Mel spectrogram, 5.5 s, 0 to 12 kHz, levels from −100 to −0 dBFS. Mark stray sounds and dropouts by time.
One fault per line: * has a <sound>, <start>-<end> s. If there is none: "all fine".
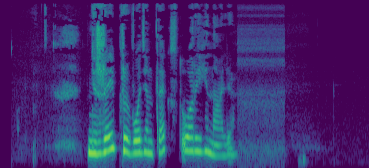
all fine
